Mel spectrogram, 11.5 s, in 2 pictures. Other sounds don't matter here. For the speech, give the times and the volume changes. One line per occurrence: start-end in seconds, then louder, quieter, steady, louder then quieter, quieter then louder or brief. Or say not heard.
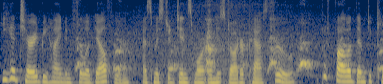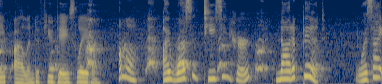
0.0-11.4 steady.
